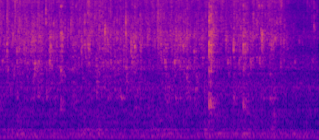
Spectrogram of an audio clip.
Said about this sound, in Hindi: हम नल के नीचे सिर्फ ऐसे करते जाएंगे और बीज अलग होते जाएंगे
